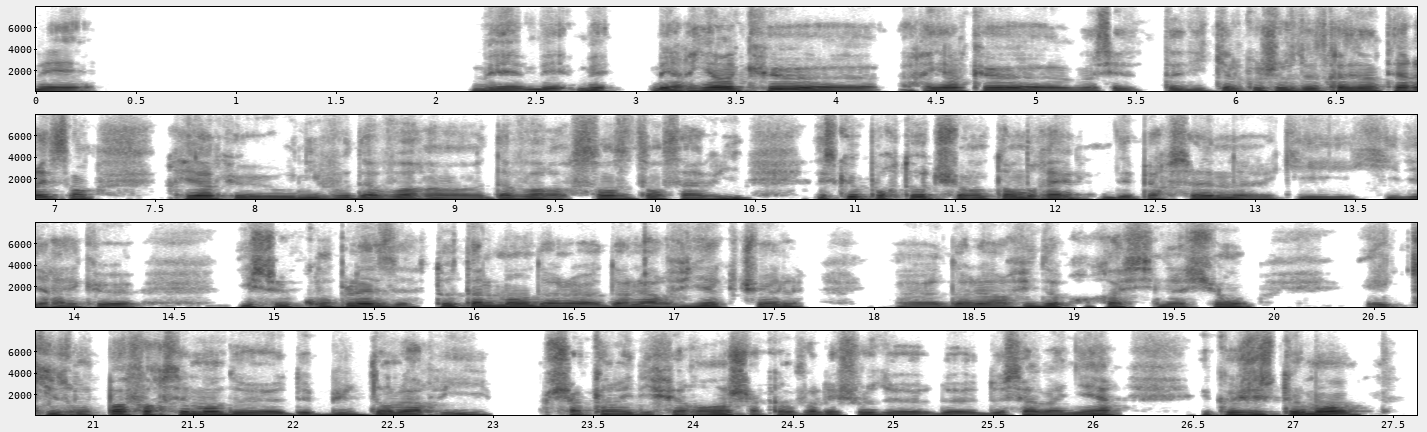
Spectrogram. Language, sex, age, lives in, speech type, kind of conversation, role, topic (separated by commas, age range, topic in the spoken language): French, male, 20-24, France, conversation, podcast, host, Tu fais quoi pour éviter de procrastiner à la maison ?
